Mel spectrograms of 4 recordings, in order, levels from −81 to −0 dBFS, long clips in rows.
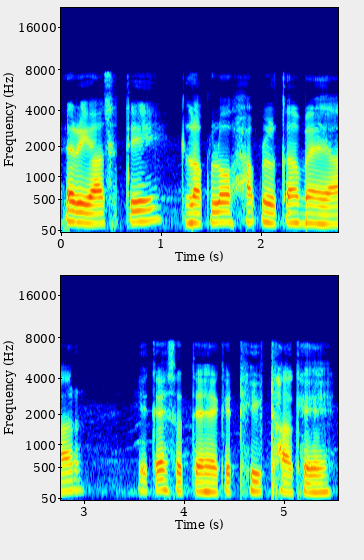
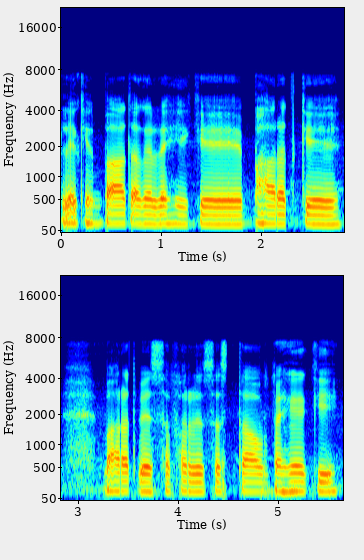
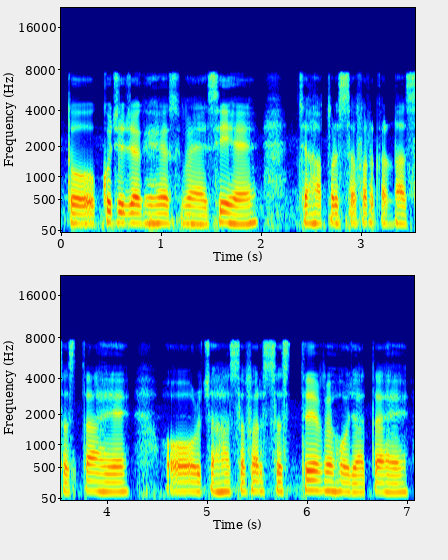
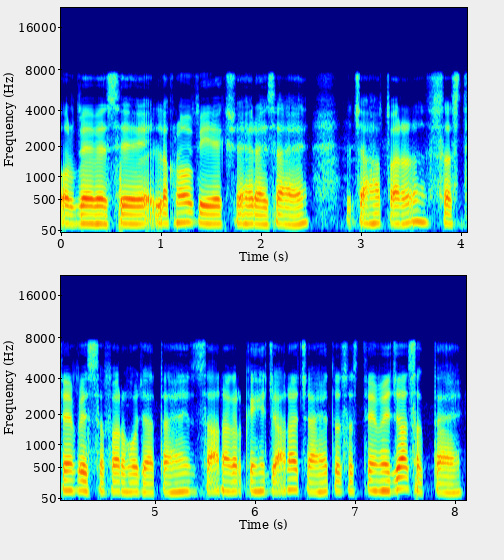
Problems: constant background noise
